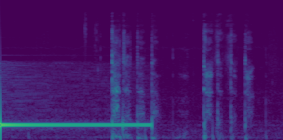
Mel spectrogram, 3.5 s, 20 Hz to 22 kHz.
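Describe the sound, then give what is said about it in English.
A steady, loud telephone ringing tone sounds for about two seconds, on an unanswered call put through to the automotive department at 6:20 in the afternoon, then cuts off; voices talk briefly over its end and in the quiet that follows. “Oh, my God, the phone's ringing in automotive.”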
